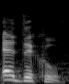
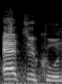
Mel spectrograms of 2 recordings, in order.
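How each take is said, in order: First: The middle consonant is a D sound. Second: The middle consonant is a T sound. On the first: The speaker calls it wrong. "not Ediku. ... Do you see a D?" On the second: The speaker calls it right. "it's Etuku"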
